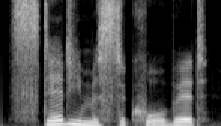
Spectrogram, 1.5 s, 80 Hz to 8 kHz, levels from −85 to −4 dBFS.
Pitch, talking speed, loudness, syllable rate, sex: 195 Hz, 120 wpm, -17 LUFS, 3.8 syllables/s, female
